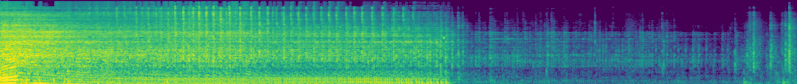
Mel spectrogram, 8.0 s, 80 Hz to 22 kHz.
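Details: Stihl FS 55 brushcutter that kept dying and wouldn't start despite new plug and carburetor, after clearing a clogged exhaust: buzzes high and steady about four seconds, then cuts off; starts and runs fine.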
